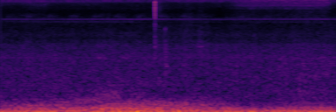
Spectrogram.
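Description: Steady low rumble of wind buffeting the microphone, with one faint tick about two seconds in.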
